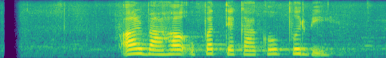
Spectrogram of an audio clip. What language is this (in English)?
Nepali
